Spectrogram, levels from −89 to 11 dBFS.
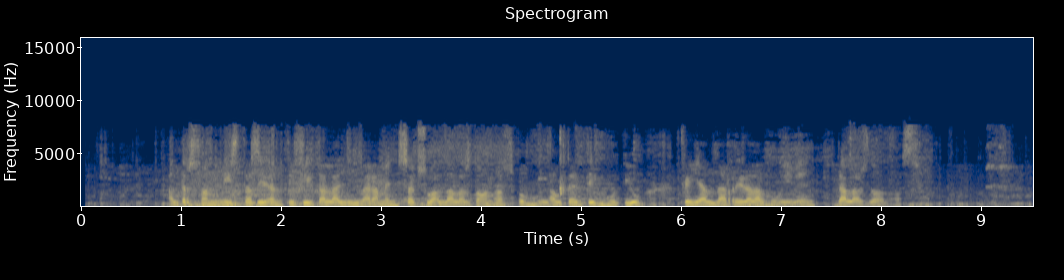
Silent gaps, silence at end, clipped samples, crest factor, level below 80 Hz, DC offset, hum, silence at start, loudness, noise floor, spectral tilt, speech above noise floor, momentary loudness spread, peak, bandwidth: none; 0 s; under 0.1%; 16 dB; -56 dBFS; under 0.1%; none; 0.55 s; -18 LUFS; -46 dBFS; -6.5 dB/octave; 29 dB; 10 LU; -2 dBFS; 8 kHz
